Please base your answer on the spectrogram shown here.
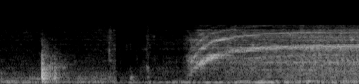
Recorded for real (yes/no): no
